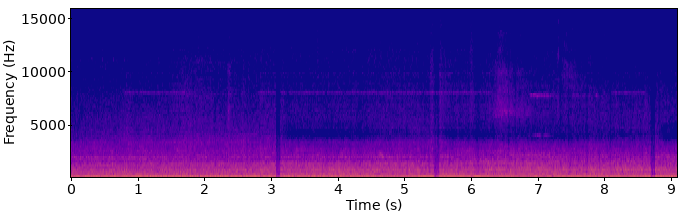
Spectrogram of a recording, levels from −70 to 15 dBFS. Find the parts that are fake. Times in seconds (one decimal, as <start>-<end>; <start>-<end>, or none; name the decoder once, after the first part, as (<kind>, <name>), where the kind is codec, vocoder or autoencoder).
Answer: 0.8-1.7 (autoencoder, DAC-VAE); 2.8-6.3; 8.1-8.6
